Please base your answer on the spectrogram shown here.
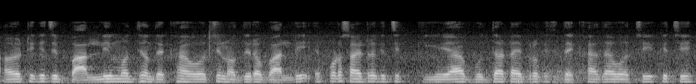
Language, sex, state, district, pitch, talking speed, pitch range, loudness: Odia, male, Odisha, Khordha, 125 Hz, 165 wpm, 115-130 Hz, -18 LUFS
